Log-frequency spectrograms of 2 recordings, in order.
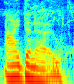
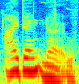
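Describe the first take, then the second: First: The words run together into a reduced form. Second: Each word is said separately in full. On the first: It is a casual, slangy way of saying it. "that's a sort of a slang way of saying I don't know" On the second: It is the standard, careful way of saying it. "would be the correct way to pronounce it"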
